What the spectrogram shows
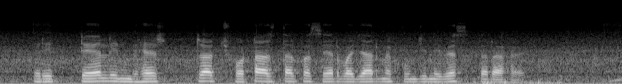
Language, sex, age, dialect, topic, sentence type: Magahi, male, 18-24, Central/Standard, banking, statement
